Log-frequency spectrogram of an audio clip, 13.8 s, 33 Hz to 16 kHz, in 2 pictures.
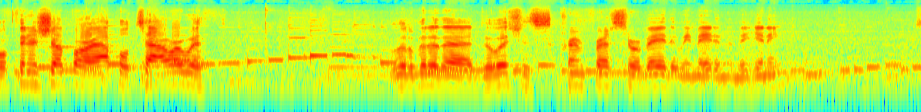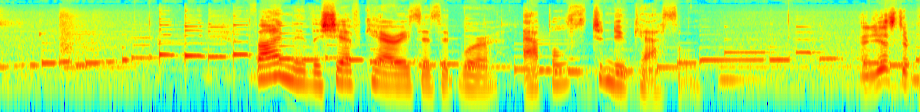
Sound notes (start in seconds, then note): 9.0 voiceover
